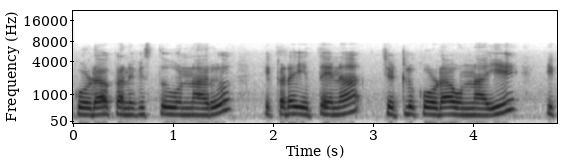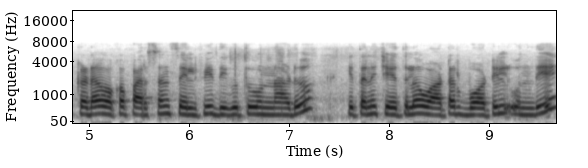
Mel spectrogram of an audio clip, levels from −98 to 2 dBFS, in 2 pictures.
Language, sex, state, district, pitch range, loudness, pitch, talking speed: Telugu, female, Andhra Pradesh, Srikakulam, 220-235 Hz, -13 LUFS, 230 Hz, 105 wpm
